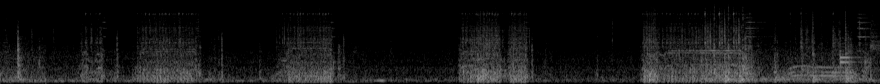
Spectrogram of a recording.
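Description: Sewing machine back stitching near the sleeve head of a jacket, running in several separate bursts of fast mechanical stitching with short pauses between, close and fairly loud.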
